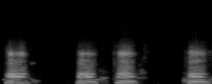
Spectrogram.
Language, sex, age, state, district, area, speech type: Bengali, female, 45-60, West Bengal, Darjeeling, urban, conversation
